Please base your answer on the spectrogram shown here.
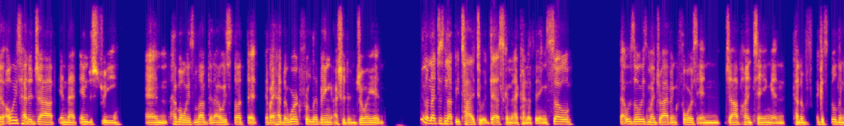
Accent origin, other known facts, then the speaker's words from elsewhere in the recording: New Jersey, United States; also born or lived in New York City; I was born in New York City, an area called Spanish Harlem. I'm not sure if it's even called Spanish Harlem anymore, but it's uptown. I was born to my parents and my older brother. At age 7, I moved to New Jersey, and I've been there ever since.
